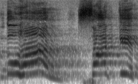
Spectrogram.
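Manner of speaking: high, aching cry to God; pained plea to God. Retold or imitated. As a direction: plead with God in pain. Voiced cry of pain to God. (seruan pilu yang tinggi)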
